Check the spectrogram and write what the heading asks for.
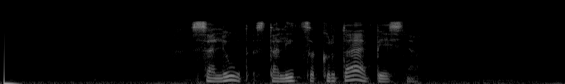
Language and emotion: Russian, positive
